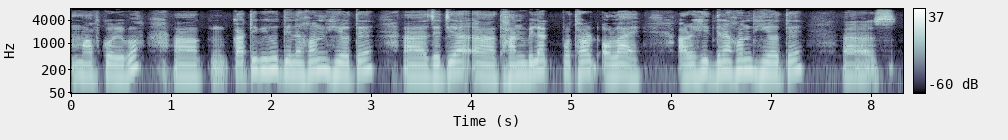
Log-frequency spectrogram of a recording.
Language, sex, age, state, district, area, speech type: Assamese, male, 18-30, Assam, Goalpara, rural, spontaneous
